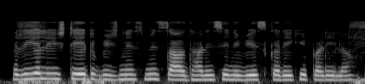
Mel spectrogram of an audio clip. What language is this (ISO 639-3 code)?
bho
